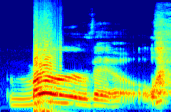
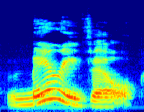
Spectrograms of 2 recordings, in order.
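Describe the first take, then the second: First: The first part sounds like 'Mer'. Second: The first part sounds like 'Mary'. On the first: It is how locals actually say it. "but it is pronounced Merville" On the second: It follows the written spelling. "spelled Maryville"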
